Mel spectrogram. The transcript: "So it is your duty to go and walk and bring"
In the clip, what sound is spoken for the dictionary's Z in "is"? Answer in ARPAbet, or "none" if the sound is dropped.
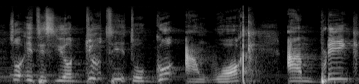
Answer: S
